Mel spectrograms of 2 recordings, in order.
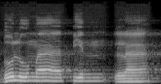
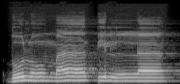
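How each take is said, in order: First: The n is pronounced clearly before the l. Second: The n merges into a doubled l sound. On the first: The speaker calls it wrong. "bukan dibaca" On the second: The speaker calls it right. "Ini cara membacanya"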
